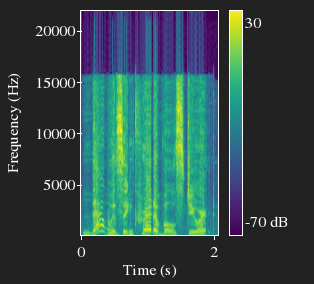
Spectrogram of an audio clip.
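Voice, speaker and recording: A woman's voice: fairly high pitch, unhurried. A woman voicing a friendly, encouraging young female bird who explains challenges in a video game. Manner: clear, encouraging, instructive. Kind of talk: video game cutscene voice acting.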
